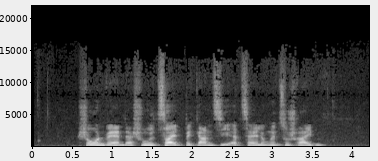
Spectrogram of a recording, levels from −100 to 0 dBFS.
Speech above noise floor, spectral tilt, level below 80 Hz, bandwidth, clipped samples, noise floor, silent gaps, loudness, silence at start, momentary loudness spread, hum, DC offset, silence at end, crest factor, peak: 36 dB; -5.5 dB/octave; -56 dBFS; 15 kHz; under 0.1%; -59 dBFS; none; -23 LUFS; 0.6 s; 10 LU; none; under 0.1%; 0.55 s; 20 dB; -4 dBFS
